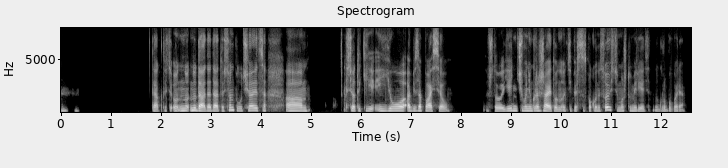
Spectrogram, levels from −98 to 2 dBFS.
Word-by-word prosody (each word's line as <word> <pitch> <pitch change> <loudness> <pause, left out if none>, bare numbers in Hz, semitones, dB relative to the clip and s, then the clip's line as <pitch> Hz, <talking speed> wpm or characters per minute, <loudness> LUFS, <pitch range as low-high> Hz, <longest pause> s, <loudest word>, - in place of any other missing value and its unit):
Мгм. 170 -1 -14 1.5
Так, - - -2
то - - -18
есть - - -10
он 195 - 0
ну - - +2
ну 220 +1 +4
да, 170 -6 +7
да-да. 165 -2 +4
То 165 - -8
есть 165 - -8
он, 235 +1 +2
получается, 205 +1 -1 0.4
а, 175 -1 +3 0.8
всё-таки 180 -2 -2
её 180 +1 +2
обезопасил. 170 -5 +2 0.8
Что 145 -1 -1
ей 175 +7 0
ничего 185 0 -1
не 180 - 0
угрожает, 180 -3 +3
он 155 +1 -3
теперь 165 -1 -8
со 170 - -5
спокойной 165 -1 -5
совестью 240 -8 +1
может 170 +1 -8
умереть, 145 -6 -5
ну, - - -13
грубо - - -9
говоря. - - -7
175 Hz, 150 wpm, -25 LUFS, 165-185 Hz, 1.5 s, да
